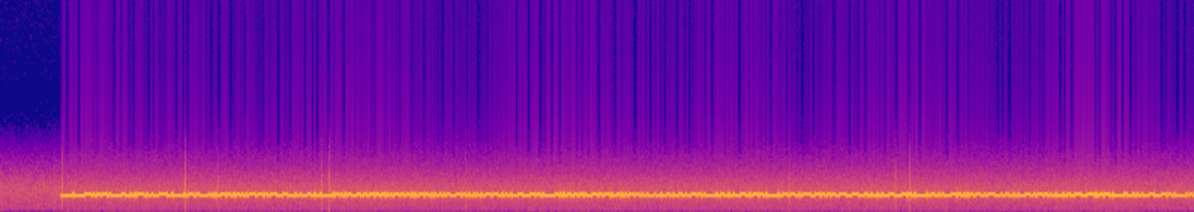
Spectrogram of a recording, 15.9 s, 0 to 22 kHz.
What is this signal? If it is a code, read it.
RTTY (45.45 baud, 170 Hz shift), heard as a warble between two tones, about 1850 Hz centre, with static crashes. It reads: CE5AVY DE OM0DBI R R FB JAN. RIG HR 100 W, ANT LOOP. WX SNOW, 29 C. …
